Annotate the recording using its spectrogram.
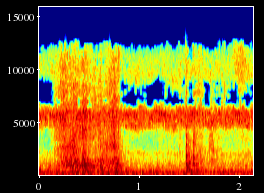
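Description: Soft scraping of a pencil and template on a polyurethane foam surfboard blank as the tail line is drawn, with a short click about one and a half seconds in, over a steady high-pitched hiss.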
